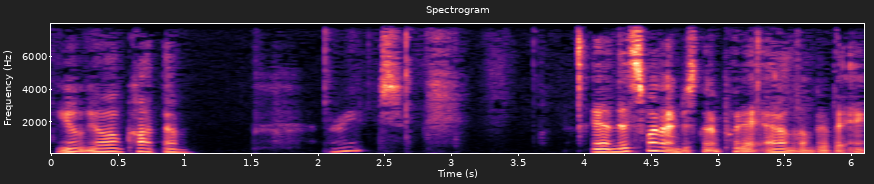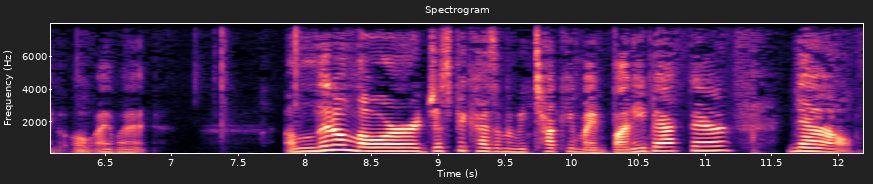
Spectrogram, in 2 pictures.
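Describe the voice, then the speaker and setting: In a dry recording, a woman with a creaky, mid-range voice runs a casual card-making session. She chats to herself as she works, and her nose is stuffy.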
